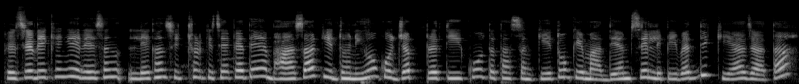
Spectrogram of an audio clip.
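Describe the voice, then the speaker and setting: A woman's voice: high-pitched, moderate pace, few pauses. A woman teaching as she reads out exam questions, then explains the answers and repeats them. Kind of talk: exam-prep lesson.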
